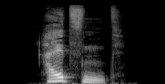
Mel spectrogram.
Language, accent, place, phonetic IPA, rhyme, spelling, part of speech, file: German, Germany, Berlin, [ˈhaɪ̯t͡sn̩t], -aɪ̯t͡sn̩t, heizend, verb, De-heizend.ogg
- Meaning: present participle of heizen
